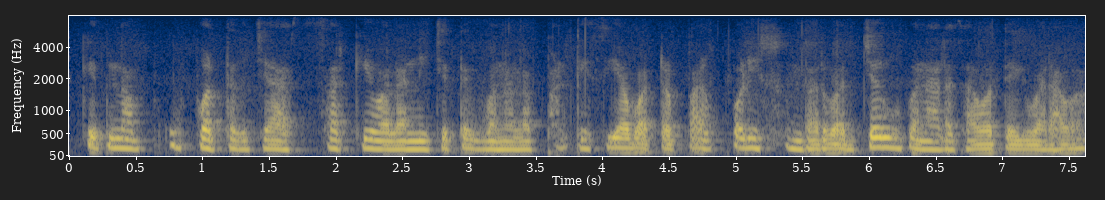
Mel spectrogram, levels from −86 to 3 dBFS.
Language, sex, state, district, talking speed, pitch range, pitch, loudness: Hindi, male, Uttar Pradesh, Varanasi, 180 wpm, 165-195 Hz, 180 Hz, -18 LUFS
